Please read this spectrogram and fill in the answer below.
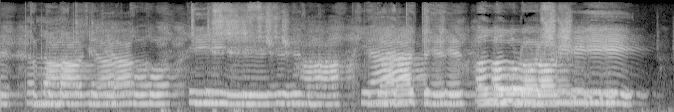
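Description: A high-pitched voice singing a melody over intro music, in phrases with short breaks, cutting off abruptly near the end.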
